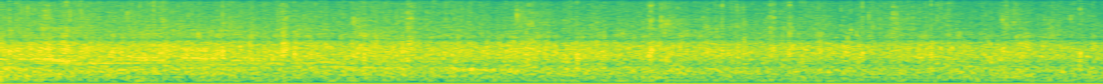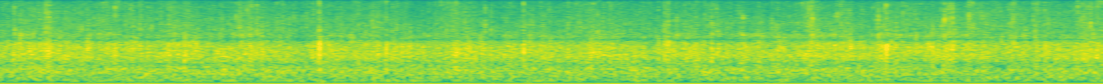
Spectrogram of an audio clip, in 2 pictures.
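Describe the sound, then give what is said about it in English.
Sustained applause from a large crowd, a dense, steady wash of many hands clapping at once, fairly loud and continuous for the whole stretch with no voices standing out. “Are you tired of clapping?”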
